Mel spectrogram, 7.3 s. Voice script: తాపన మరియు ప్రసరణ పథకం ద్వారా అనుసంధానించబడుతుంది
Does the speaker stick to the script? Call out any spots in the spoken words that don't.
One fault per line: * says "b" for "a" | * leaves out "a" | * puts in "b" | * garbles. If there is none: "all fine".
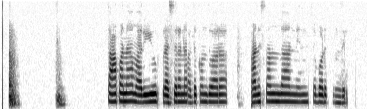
all fine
